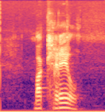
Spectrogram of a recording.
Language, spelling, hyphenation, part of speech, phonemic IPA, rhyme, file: Dutch, makreel, ma‧kreel, noun, /maːˈkreːl/, -eːl, Nl-makreel.ogg
- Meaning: 1. mackerel (Scomber scombrus) 2. any fish of the family Scombridae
